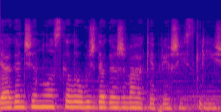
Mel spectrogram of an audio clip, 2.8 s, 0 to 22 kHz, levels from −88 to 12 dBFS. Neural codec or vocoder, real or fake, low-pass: none; real; 10.8 kHz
